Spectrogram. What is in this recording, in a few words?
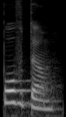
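"повтӧм", Komi, female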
